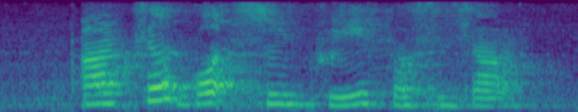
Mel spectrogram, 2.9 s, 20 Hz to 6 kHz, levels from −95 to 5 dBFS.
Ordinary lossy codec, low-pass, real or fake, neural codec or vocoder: AAC, 24 kbps; 5.4 kHz; fake; codec, 44.1 kHz, 1.7 kbps, Pupu-Codec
